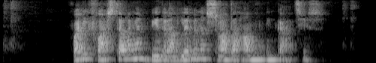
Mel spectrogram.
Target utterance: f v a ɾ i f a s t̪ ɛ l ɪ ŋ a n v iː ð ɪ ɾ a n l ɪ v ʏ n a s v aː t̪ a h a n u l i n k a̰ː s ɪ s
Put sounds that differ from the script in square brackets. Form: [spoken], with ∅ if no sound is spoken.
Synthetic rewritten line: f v a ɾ i f a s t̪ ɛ l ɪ ŋ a n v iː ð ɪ ɾ a n l ɪ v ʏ n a s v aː t̪ a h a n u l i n k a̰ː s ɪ s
